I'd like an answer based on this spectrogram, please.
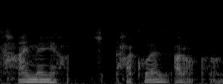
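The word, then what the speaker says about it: Jaime: it's Hae haime right it's not Jamie it's like haime HZ I don't I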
